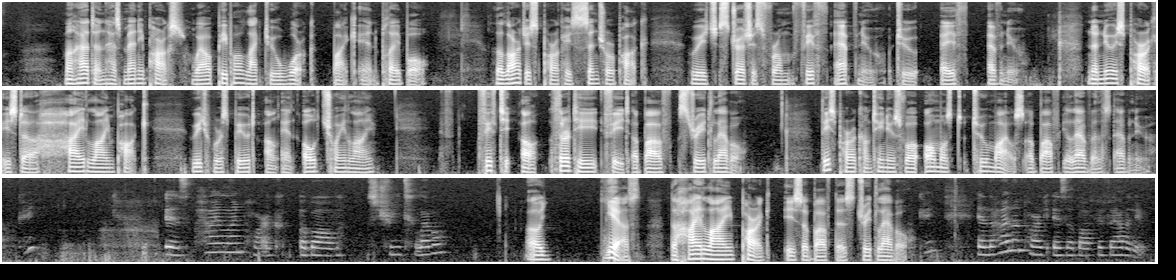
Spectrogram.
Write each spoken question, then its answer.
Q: And the High Line Park is above 5th Avenue, right?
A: No, the High Line Park is on the 11th Avenue.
